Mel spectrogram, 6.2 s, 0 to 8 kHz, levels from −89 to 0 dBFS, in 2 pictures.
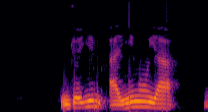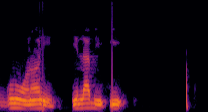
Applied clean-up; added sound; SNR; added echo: neural mask model Resemble Enhance denoiser.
